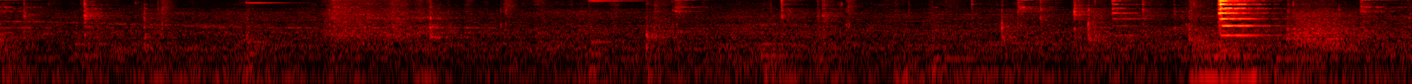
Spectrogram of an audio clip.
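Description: Faint ticks and taps of hands pressing a ball of wheat-flour dough on a wooden board, with one loud, sharp ringing clink about six seconds in.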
